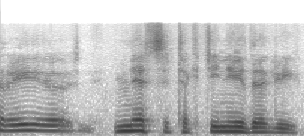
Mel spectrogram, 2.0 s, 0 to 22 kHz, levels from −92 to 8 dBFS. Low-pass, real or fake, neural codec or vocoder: 10.8 kHz; fake; codec, 16 kHz in and 24 kHz out, 0.6 kbps, FocalCodec, streaming, 4096 codes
